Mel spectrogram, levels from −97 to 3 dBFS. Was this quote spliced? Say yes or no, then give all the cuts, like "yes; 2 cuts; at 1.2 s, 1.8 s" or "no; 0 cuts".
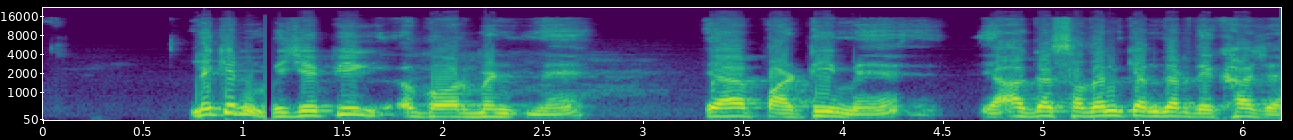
yes; 1 cut; at 1.1 s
